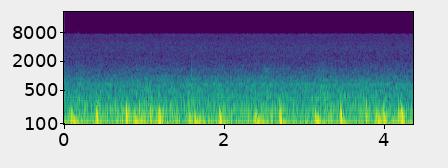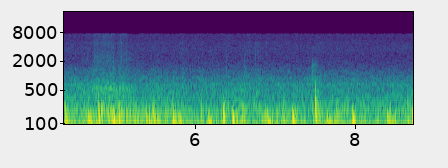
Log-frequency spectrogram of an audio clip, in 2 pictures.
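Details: ASMR trigger recording with ear picking and friction sounds, plus a heartbeat sound: soft low thumps at about 80 a minute under a steady hum with rubbing noise; heartbeat.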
